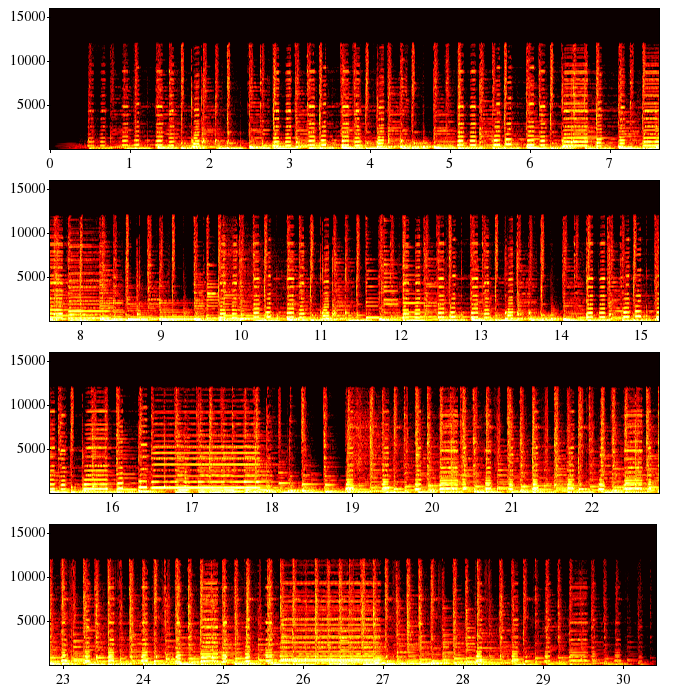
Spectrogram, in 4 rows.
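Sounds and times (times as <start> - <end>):
Cuban accordion: 0.4 - 30.4.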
